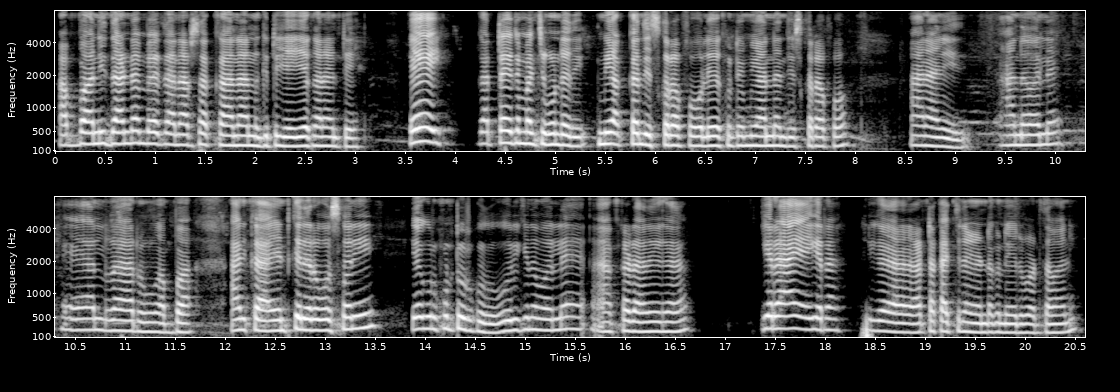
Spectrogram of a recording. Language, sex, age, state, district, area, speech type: Telugu, female, 60+, Telangana, Peddapalli, rural, spontaneous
